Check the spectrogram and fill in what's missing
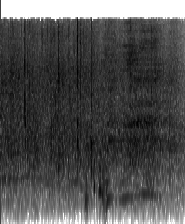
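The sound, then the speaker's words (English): An audience at an evening panel event applauds steadily as a panellist is introduced, a dense wash of clapping that fills the whole stretch, with a brief whoop or cheer rising out of it midway. “You're allowed to clap for me more, it's okay.”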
